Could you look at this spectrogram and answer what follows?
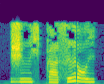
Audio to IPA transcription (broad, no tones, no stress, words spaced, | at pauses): ʒɨːçkasɘɾɔi̯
